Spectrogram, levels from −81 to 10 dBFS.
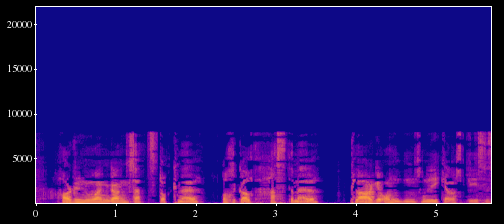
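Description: Throughout, the treble above 8 kHz is missing and the top end sounds rebuilt and gritty. The codec damage is heavy, likely from HE-AAC compression at a very low bitrate, around 8 kbps.

From 2.70 to 2.73 s, a pre-echo appears. Codec noise spreads about 31 ms ahead of an attack, heard as brief hiss and a smeared onset.

From 3.23 to 3.37 s, there is processor overload crackle. Several audio buffers of roughly 5 ms each missed their deadlines and dropped to silence, producing a short burst of tearing crackle.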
